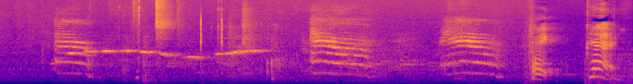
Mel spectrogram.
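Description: Domestic cat meowing repeatedly, four or five separate calls a second or so apart.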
